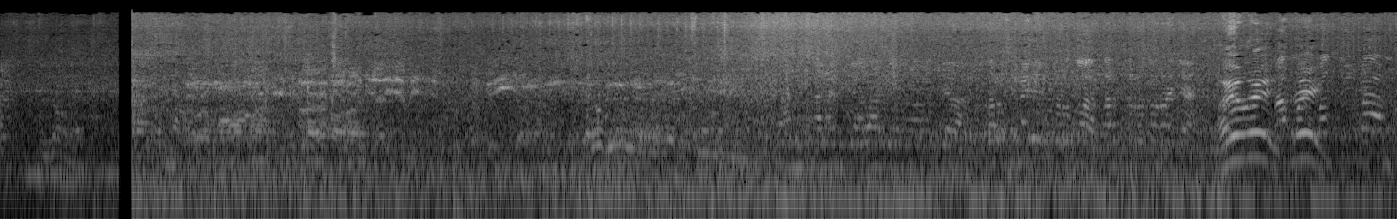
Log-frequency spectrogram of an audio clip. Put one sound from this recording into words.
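Several men talk loudly close by outdoors.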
